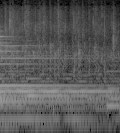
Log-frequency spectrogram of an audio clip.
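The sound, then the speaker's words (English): The Grace Church audience gives a morning hand clap of praise to the Lord, a dense, continuous wash of hands over sustained organ-like chords that hold throughout, with no one speaking. “Let's just give that hand clap of praise to the Lord this morning and enter into his gates with thanksgiving.”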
